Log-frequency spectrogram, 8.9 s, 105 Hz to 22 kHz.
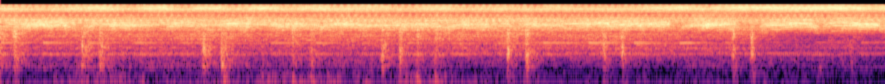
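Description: KiHa 52 diesel railcar running past, its wheels clicking in pairs over the rail joints about once a second over a steady running noise.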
